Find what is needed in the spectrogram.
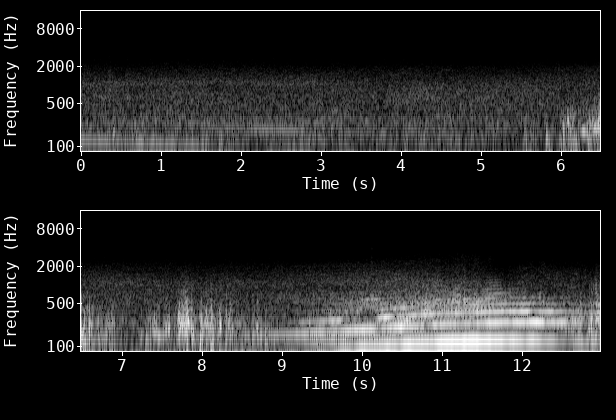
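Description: Street traffic passing through an intersection, with a car engine close by speeding up in the last few seconds, its pitch slowly rising and getting louder.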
